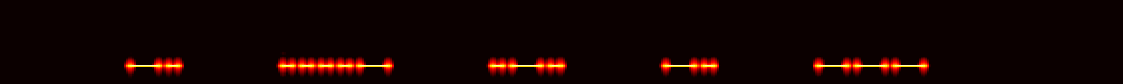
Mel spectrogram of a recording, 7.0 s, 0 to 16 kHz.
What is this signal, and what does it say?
Morse code, heard as a keyed tone, about 20 wpm, spaced as for 10 wpm, 700 Hz. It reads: N4RNO
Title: 102 Lesson 17g - Letter u - Call Signs 20wpm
